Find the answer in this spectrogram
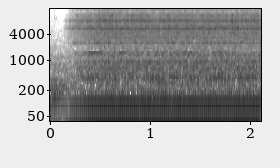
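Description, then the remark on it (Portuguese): A FastPrep lab cell disruptor, a machine for breaking cells, violently shakes ultra-resistant plastic tubes holding small glass particles: a loud, steady mechanical rasp with a low motor hum that starts abruptly and runs continuously, with no talking. “Este é o som de uma fast prep, que é, basicamente, uma máquina de partir células juntamente com pequenas partículas de vidro, são colocadas dentro de tubos de plástico ultra-resistentes e depois agitadas com esta violência.”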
